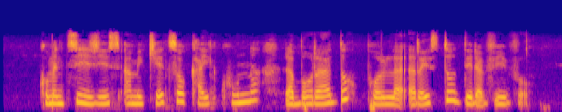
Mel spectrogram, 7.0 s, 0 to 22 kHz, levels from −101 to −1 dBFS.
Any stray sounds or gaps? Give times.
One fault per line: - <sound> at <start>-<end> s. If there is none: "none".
none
